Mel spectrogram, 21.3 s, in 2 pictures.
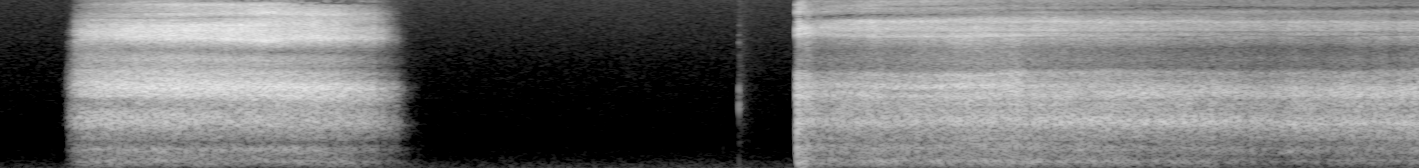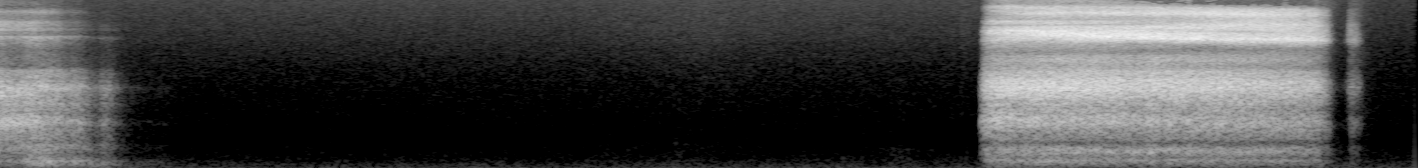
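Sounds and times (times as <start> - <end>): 
slow deep breath in: 0.6 - 3.1, 6.0 - 11.6, 18.0 - 20.9.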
